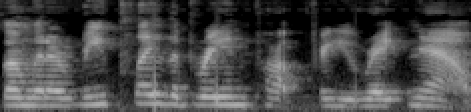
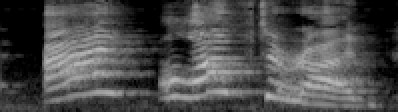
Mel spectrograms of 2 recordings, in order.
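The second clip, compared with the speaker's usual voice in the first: gushing, swooping, super excited, very high, very slow; 12 semitones higher, 3 dB louder than usual. Speaker teaching sentence types, demonstrating an exclamation; super excited. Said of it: "Super excited".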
